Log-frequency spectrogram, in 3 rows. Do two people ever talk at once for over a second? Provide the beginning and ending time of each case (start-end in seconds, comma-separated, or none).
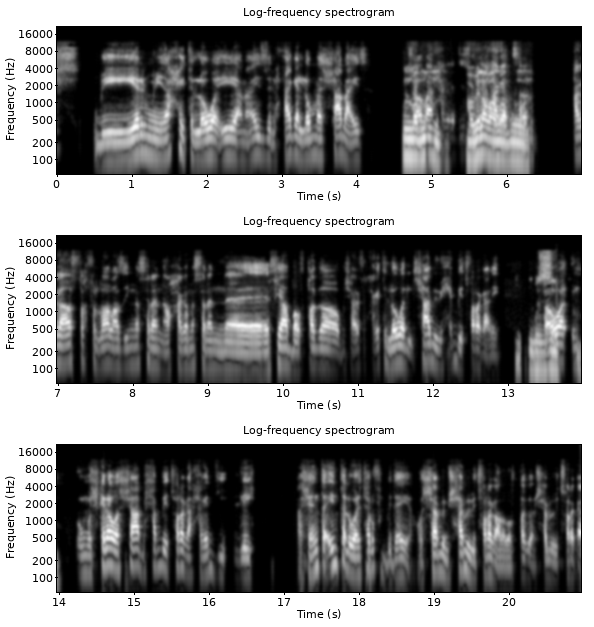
4.7-6.4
